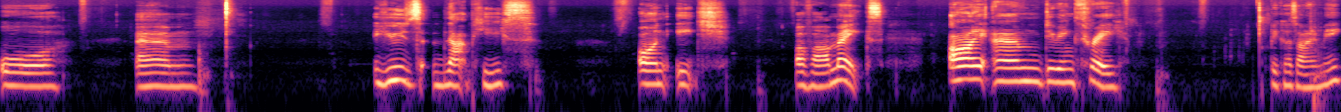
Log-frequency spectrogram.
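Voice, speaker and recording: The speaker has a British accent and fairly even intonation, talking at a very slow pace with long, frequent pauses. The recording is very clean and the background silent. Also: woman, medium pitch for a woman. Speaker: craft youtuber. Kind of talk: craft tutorial.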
